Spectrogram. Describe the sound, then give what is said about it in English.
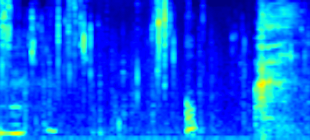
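Crackly grinding crunches, made while a muscle knot is being loosened, come in a few irregular bursts, with a louder, rougher crunch near the end, set against a quiet background. “I think I'm finally loosening this little knot here”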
